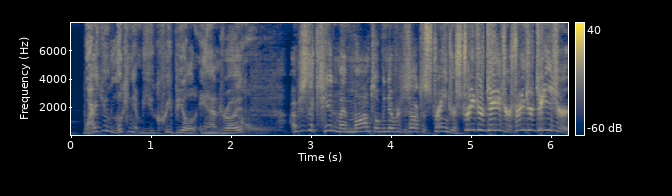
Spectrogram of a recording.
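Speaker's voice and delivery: put-on high, rising shout in a child's voice. Voicing a child who accuses an android stranger: child shouting accusingly. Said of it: "And they just start shouting".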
